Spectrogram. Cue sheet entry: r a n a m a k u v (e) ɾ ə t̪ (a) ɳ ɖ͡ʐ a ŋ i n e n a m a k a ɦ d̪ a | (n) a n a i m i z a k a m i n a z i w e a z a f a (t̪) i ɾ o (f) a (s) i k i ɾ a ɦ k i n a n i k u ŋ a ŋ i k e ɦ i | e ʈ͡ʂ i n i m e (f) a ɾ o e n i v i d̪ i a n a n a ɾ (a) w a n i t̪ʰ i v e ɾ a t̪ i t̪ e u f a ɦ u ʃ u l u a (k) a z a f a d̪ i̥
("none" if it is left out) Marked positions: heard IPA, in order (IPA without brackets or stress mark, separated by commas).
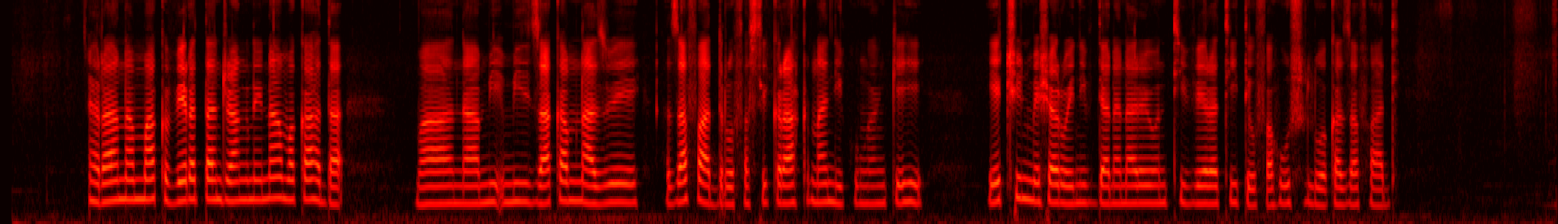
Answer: e, a, m, d̪, f, s, ʃ, e, k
